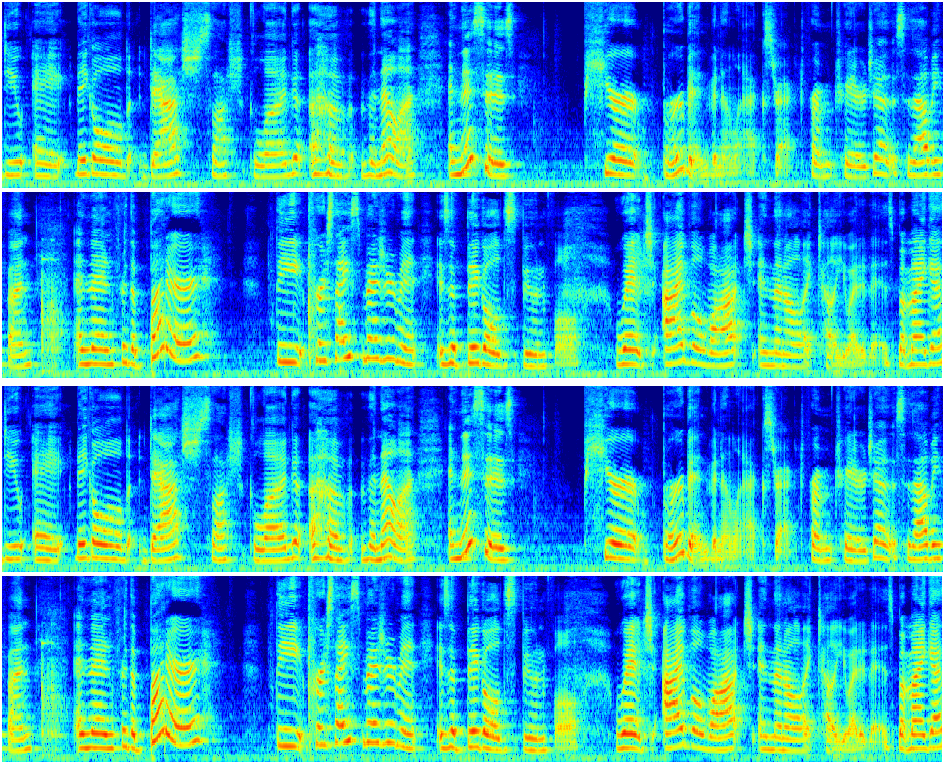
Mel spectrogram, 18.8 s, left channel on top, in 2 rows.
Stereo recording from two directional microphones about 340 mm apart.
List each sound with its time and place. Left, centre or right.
0.0 s speech: centre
